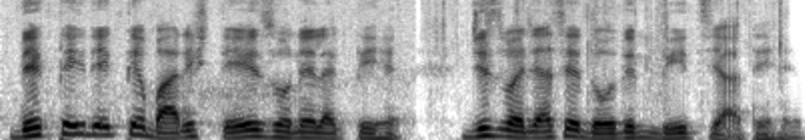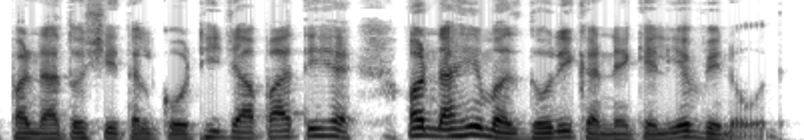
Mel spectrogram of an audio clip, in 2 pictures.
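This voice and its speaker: A man's voice: medium pitch, lively intonation, normal speed, hardly any pauses, darkish tone, no echo. A man narrating a scripted cartoon story as its storyteller.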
